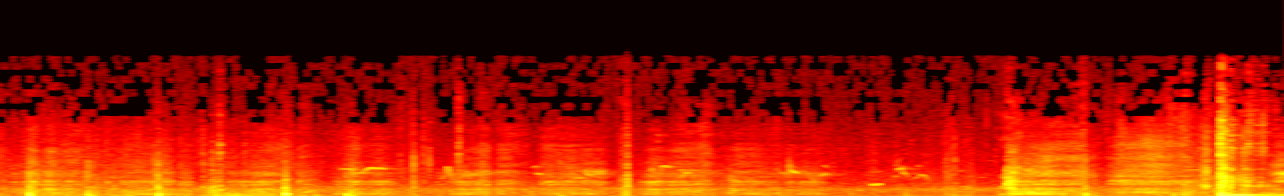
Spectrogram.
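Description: A wheeled log splitter, its engine off, being hauled by hand over grass. There are footsteps, scattered rattles and knocks from the steel frame, and a louder clunk near the end as it is set down.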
